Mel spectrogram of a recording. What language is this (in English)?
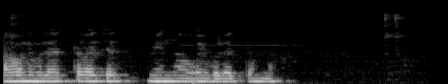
Uzbek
